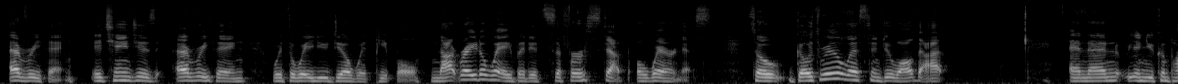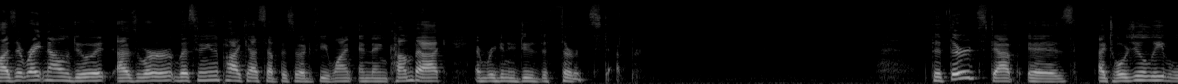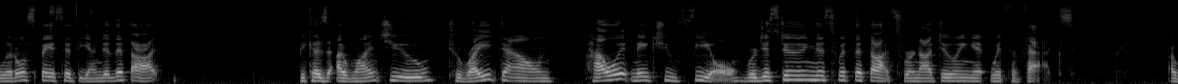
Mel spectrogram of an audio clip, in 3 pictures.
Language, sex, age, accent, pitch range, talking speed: English, female, 50-69, American, 150-180 Hz, 185 wpm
